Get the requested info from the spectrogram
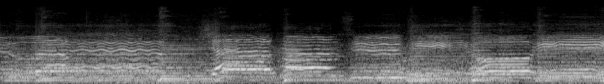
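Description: A mixed gospel choir singing a Christmas carol with acoustic guitar accompaniment, in held, slightly wavering sung phrases that break and start again every second or two.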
